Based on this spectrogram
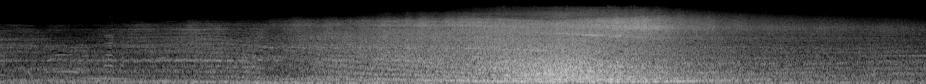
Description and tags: Avió - Deltasona - Juan y Arnau
elprat, Birds, Deltasona, airplane, wind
